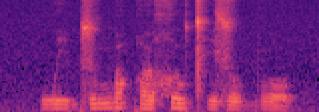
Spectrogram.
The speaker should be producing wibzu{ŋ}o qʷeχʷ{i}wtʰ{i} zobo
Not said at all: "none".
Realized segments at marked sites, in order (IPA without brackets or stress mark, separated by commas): ŋ, i, i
